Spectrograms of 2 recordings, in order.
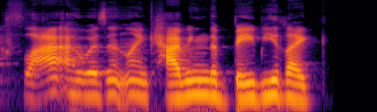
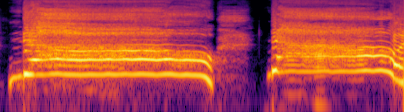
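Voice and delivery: very high, loud, long scream; re-enacted scream; 7 dB louder than usual. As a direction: scream it out in protest, imitating the moment. Reacting to light switched on.

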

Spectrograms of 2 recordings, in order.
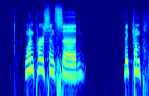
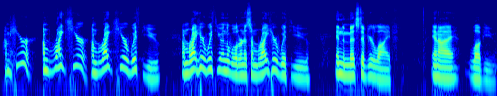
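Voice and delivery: soft start, settling lower and gentle; hushed, comforting acted words; tender reassurance; 3 semitones lower, 4 dB quieter than usual. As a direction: reassure softly, as God to a frightened child. God voiced reassuring the listener.

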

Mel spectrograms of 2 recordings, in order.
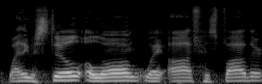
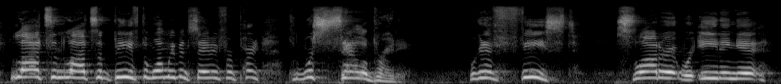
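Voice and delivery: excited; 10 semitones higher than usual. Acted. Preacher joins father's excitement.

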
